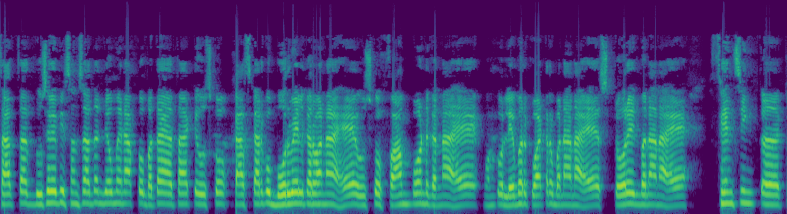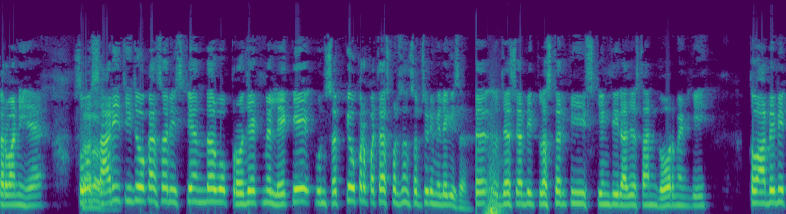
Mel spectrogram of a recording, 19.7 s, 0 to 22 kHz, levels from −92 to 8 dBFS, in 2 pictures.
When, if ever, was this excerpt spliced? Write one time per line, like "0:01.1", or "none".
0:15.8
